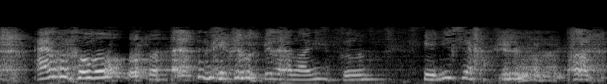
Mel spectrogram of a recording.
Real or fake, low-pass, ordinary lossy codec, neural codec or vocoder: fake; 7.2 kHz; MP3, 24 kbps; codec, 24 kHz, 1 kbps, SNAC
